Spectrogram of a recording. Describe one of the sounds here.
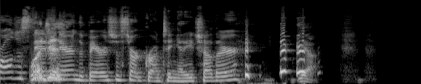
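A young woman laughs through a microphone.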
